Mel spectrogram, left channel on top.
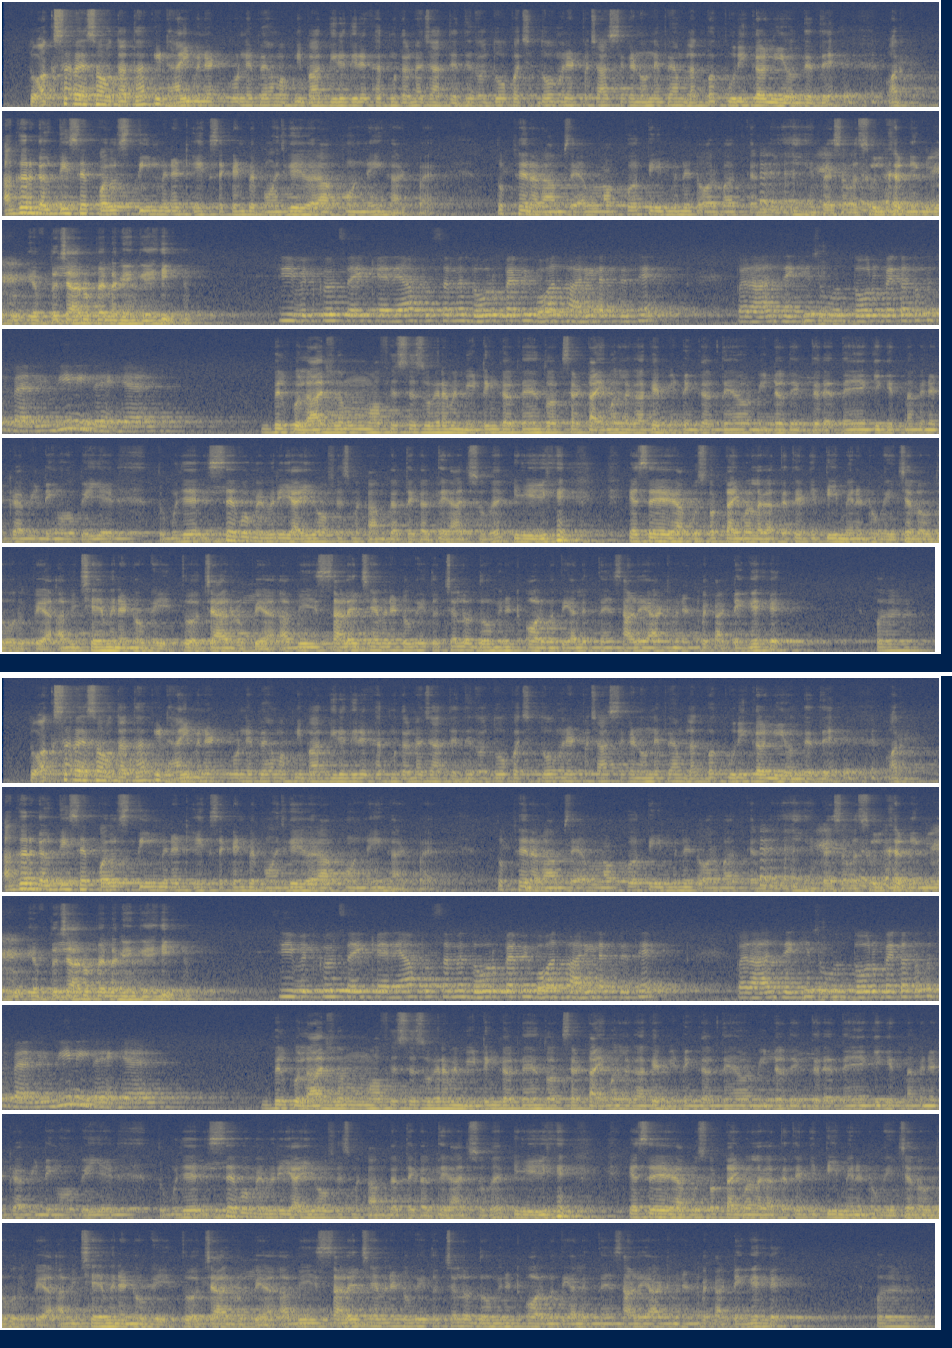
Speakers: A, on the left; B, on the right.
A: तो अक्सर ऐसा होता था कि ढाई मिनट होने पे हम अपनी बात धीरे धीरे खत्म करना चाहते थे और दो पच दो मिनट पचास सेकंड होने पे हम लगभग पूरी कर लिए होते
B: <laughs>
A: थे और अगर गलती से पल्स तीन मिनट एक सेकंड पे पहुंच गई और आप फोन नहीं काट पाए तो फिर
B: जी
A: आराम से अब आपको तीन मिनट और बात
B: <laughs>
A: करनी ही है पैसा वसूल
B: <laughs>
A: करने के लिए क्योंकि अब
B: जी
A: तो चार रुपए
B: जी
A: लगेंगे
B: <laughs>
A: ही
B: जी बिल्कुल सही कह रहे हैं आप उस समय दो रुपए भी बहुत भारी लगते थे पर आज देखिए
A: जी
B: तो उस दो रुपए का तो कुछ वैल्यू ही नहीं रह गया है
A: बिल्कुल आज हम ऑफिसेज वगैरह में मीटिंग करते हैं तो अक्सर टाइमर
B: जी
A: लगा के मीटिंग करते हैं और
B: जी
A: मीटर देखते
B: जी
A: रहते हैं कि कितना मिनट का मीटिंग हो गई है तो मुझे
B: जी
A: इससे वो मेमोरी आई ऑफिस में काम करते
B: <laughs>
A: करते आज सुबह कि <laughs> कैसे
B: जी
A: आप उस वक्त टाइमर लगाते थे कि तीन मिनट
B: <laughs>
A: हो गई चलो दो रुपया अभी छह मिनट हो गई तो चार
B: जी
A: रुपया अभी
B: जी
A: साढ़े छह मिनट हो गई तो चलो दो मिनट और बतिया लेते हैं साढ़े आठ
B: <laughs>
A: मिनट पे काटेंगे <laughs> पर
